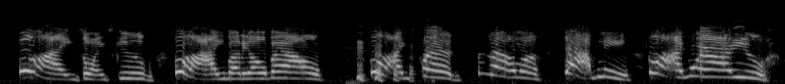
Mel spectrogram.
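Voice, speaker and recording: A woman puts on a character voice, pitched high and delivered very slowly. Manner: panicked, calling out.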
